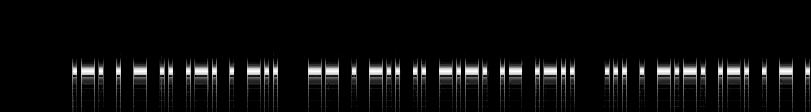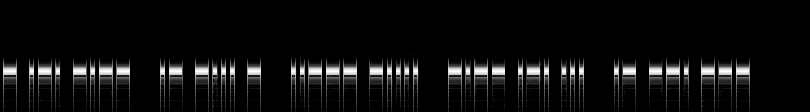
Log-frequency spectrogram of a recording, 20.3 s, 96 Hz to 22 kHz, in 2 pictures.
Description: Morse code, heard as a keyed tone, about 21 wpm, 700 Hz. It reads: RETIRED MEDICAL SECRETARY ABT 26 YRS AGO
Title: K1USN SST QSO Practice 22wpm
